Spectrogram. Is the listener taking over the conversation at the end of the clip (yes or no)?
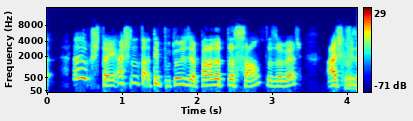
no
